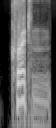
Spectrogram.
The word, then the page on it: Cretan: British English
